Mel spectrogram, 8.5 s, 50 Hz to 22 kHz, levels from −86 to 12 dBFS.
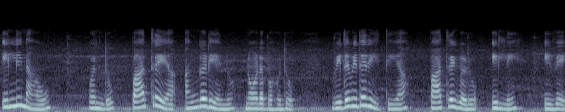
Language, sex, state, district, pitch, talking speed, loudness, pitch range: Kannada, female, Karnataka, Bellary, 190 Hz, 85 wpm, -16 LUFS, 170-230 Hz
